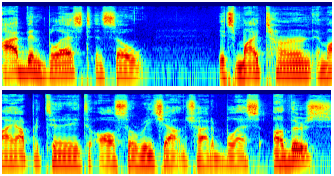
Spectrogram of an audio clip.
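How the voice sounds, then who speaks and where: This man's medium-pitched voice has a dark, mellow tone and fairly even intonation, delivered at a moderate pace. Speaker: college football coach. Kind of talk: interview answer. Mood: reflective, grateful. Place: office. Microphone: lapel.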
